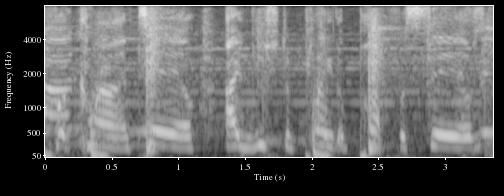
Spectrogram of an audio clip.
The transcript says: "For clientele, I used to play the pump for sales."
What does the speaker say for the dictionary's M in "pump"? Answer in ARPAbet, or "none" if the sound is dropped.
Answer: none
